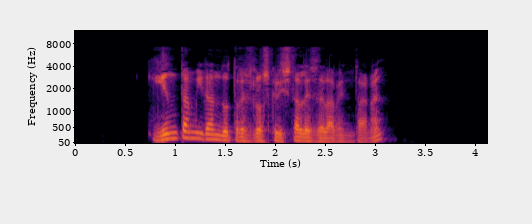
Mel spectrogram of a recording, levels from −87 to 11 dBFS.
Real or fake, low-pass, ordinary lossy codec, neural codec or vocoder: real; 7.2 kHz; AAC, 32 kbps; none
